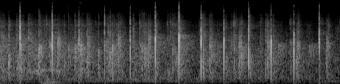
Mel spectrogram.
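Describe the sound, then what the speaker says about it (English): A luncheon audience applauds the newly presented chamber board of directors in a banquet hall: a moderate, steady patter of many hands clapping, with individual claps popping out clearly. "Let's give them one more round of applause"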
